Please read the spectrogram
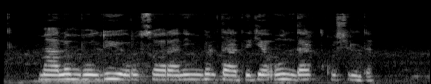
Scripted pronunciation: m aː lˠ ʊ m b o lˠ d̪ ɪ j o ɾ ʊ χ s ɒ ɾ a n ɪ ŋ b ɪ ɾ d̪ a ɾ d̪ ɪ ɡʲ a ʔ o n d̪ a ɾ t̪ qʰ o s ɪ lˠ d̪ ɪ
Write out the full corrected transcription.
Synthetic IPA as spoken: m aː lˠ ʊ m b o lˠ d̪ ɪ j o ɾ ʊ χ s ɒ ɾ a n ɪ ŋ b ɪ ɾ d̪ a ɾ d̪ ɪ ɡʲ a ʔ o n d̪ a ɾ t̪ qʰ o ʃ ɪ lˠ d̪ ɪ

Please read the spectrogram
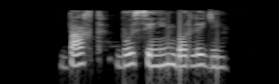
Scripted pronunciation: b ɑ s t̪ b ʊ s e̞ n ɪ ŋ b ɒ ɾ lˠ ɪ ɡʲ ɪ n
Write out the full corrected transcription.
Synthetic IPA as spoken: b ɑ χ t̪ b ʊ s e̞ n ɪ ŋ b ɒ ɾ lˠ ɪ ɡʲ ɪ ŋ

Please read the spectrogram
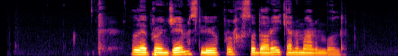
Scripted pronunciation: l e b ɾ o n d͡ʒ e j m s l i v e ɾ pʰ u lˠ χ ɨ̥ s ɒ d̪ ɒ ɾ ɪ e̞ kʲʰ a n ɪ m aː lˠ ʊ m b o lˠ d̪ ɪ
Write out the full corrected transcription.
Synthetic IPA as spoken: l e b ɾ o n d͡ʒ e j m s l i v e ɾ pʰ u lˠ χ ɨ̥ s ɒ d̪ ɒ ɾ ɪ e̞ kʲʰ a n ɪ m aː lˠ ʊ m b o lˠ d̪ ɪ

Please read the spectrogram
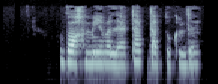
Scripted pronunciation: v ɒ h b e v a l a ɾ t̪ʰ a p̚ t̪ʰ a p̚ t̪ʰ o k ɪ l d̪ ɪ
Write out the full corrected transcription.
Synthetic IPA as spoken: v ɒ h m e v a l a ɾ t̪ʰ a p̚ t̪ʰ a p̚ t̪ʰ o k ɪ l d̪ ɪ

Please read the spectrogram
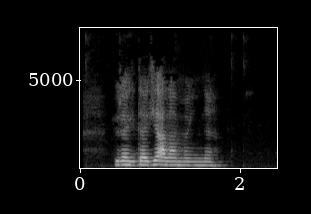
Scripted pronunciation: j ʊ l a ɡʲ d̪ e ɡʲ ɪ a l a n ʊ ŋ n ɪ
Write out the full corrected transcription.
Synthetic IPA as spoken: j ʊ ɾ a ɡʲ d̪ a ɡʲ ɪ a l a m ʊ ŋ n ɪ

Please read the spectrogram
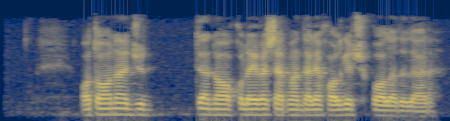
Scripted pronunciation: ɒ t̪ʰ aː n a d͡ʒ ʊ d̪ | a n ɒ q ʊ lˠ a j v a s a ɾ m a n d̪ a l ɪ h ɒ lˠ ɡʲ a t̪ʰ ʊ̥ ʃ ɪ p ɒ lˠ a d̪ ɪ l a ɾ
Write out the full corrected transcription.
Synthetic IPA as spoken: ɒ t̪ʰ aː n a d͡ʒ ʊ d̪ | a n ɒ q ʊ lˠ a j v a ʃ a ɾ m a n d̪ a l ɪ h ɒ lˠ ɡʲ a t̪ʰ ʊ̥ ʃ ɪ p ɒ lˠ a d̪ ɪ l a ɾ

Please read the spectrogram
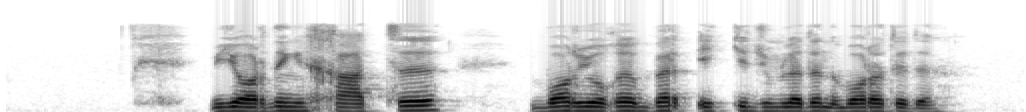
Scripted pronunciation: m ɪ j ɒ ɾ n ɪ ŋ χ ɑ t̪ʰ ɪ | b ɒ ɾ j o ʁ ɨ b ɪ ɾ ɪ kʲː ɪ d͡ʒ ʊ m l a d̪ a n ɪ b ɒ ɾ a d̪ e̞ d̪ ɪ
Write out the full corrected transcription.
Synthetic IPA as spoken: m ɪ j ɒ ɾ n ɪ ŋ χ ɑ t̪ʰ ɪ | b ɒ ɾ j o ʁ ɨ b ɪ ɾ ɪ kʲː ɪ d͡ʒ ʊ m l a d̪ a n ɪ b ɒ ɾ a t̪ e̞ d̪ ɪ

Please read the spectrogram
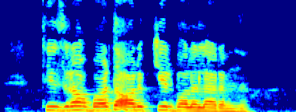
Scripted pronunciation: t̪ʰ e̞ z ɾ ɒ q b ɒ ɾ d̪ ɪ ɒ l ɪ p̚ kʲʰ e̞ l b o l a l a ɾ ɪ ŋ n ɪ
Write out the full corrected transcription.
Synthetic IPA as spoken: t̪ʰ e̞ z ɾ ɒ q b ɒ ɾ d̪ ɪ ɒ l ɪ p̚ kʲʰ e̞ l b ɒ l a l a ɾ ɪ m n ɪ

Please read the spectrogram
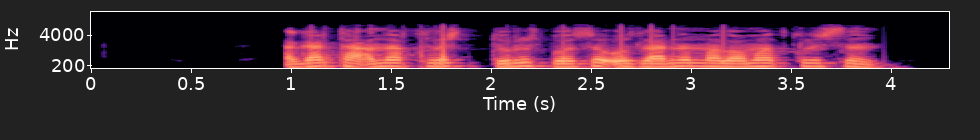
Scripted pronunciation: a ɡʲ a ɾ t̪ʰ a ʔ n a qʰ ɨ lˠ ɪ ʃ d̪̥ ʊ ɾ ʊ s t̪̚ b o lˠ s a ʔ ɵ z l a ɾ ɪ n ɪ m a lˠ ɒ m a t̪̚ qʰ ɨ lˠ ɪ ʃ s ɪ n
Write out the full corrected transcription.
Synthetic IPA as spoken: a ɡʲ a ɾ t̪ʰ a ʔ n a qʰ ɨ lˠ ɪ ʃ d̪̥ ʊ ɾ ʊ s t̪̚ b o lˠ s a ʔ ɵ z l a ɾ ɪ n ɪ m a lˠ ɒ m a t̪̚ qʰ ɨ lˠ ɪ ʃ s ɪ n

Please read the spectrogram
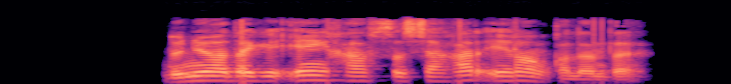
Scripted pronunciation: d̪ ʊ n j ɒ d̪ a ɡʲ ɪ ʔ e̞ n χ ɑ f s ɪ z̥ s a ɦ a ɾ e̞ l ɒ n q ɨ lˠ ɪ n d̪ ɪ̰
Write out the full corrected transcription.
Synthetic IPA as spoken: d̪ ʊ n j ɒ d̪ a ɡʲ ɪ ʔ e̞ ŋ χ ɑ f s ɪ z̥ ʃ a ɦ a ɾ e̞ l ɒ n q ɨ lˠ ɪ n d̪ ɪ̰

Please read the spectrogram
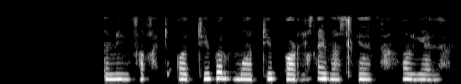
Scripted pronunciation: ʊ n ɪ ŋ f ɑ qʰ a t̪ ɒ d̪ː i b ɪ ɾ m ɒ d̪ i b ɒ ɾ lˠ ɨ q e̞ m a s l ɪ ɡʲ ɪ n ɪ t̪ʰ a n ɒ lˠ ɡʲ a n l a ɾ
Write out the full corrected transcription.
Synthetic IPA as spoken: ʊ n ɪ ŋ f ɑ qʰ ɑ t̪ ɒ d̪ː i b ɪ ɾ m ɒ d̪ː i b ɒ ɾ lˠ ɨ q e̞ m a s l ɪ ɡʲ ɪ n ɪ t̪ʰ a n ɒ lˠ ɡʲ a n l a ɾ

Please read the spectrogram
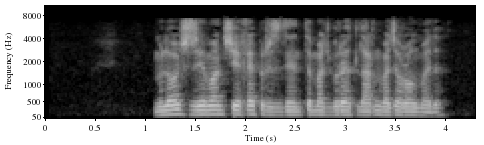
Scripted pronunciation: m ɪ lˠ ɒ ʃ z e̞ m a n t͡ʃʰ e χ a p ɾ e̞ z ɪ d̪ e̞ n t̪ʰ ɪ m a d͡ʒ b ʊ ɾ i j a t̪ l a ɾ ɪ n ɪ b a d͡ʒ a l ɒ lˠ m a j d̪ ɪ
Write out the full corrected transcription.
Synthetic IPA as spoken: m ɪ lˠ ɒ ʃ z e̞ m a n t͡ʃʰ e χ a p ɾ e̞ z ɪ d̪ e̞ n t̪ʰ ɪ m a d͡ʒ b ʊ ɾ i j a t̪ l a ɾ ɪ n ɪ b a d͡ʒ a ɾ ɒ lˠ m a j d̪ ɪ

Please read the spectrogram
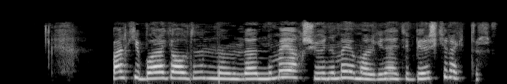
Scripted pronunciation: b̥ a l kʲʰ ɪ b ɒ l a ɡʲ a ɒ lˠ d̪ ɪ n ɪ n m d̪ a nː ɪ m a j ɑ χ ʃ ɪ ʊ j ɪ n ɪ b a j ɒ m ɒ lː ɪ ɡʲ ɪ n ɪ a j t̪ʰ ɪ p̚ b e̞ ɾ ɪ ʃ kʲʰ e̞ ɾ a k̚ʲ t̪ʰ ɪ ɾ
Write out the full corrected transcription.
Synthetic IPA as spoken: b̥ a l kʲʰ ɪ b ɒ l a ɡʲ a ɒ lˠ d̪ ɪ n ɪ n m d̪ a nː ɪ m a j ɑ χ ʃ ɪ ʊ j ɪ n ɪ m a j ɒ m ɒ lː ɪ ɡʲ ɪ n ɪ a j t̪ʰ ɪ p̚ b e̞ ɾ ɪ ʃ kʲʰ e̞ ɾ a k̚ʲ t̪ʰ ɪ ɾ

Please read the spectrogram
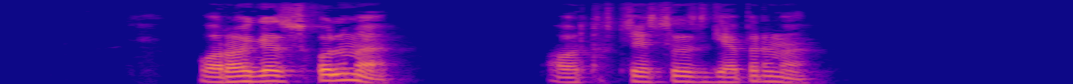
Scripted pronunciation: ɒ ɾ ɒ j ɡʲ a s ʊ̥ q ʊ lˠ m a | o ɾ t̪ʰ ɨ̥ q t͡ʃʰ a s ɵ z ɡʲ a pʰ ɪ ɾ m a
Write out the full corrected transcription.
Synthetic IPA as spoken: ɒ ɾ ɒ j ɡʲ a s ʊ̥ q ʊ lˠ m a | ɒ ɾ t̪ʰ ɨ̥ q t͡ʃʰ a s ɵ z ɡʲ a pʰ ɪ ɾ m a

